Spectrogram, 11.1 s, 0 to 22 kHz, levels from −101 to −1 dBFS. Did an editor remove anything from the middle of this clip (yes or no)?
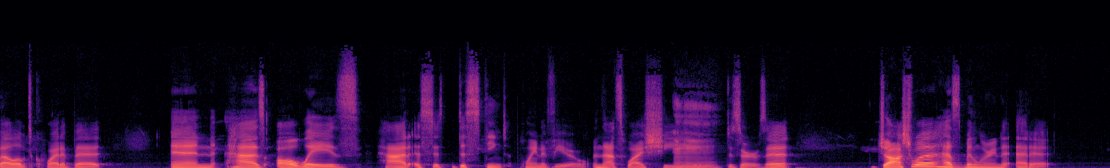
no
